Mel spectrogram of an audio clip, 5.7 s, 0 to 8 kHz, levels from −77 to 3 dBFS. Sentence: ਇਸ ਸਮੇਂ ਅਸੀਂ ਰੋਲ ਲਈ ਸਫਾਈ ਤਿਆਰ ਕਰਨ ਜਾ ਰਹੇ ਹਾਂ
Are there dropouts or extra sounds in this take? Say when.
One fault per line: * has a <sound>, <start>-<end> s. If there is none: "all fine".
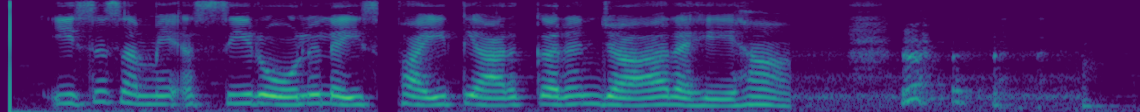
* has a dropout, 1.9-2.0 s
* has a laugh, 4.2-5.3 s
